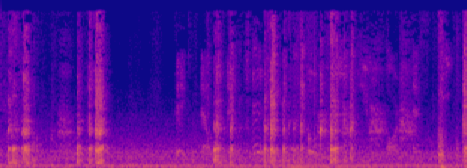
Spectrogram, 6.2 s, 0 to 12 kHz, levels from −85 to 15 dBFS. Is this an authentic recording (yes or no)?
yes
